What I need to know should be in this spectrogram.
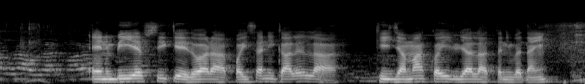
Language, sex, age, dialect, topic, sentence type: Bhojpuri, male, 18-24, Northern, banking, question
